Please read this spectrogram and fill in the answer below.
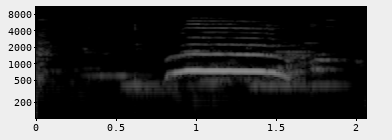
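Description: A single long call from a person's voice, held at a steady pitch for about a second and dropping away at the end.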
